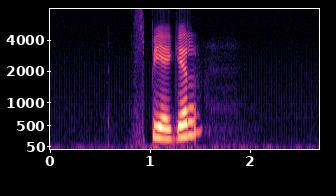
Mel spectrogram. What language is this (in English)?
Swedish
